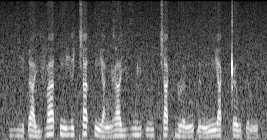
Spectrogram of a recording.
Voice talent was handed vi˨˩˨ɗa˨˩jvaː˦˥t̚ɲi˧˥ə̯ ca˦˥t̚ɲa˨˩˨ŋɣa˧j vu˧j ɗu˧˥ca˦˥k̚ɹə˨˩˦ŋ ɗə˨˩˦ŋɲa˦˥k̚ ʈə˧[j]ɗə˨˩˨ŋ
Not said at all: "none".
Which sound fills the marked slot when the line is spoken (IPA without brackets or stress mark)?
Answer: w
